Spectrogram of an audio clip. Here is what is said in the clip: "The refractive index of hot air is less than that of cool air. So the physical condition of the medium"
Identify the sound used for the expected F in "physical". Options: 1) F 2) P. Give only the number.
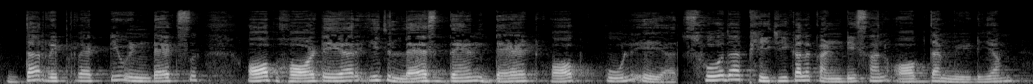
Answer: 2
